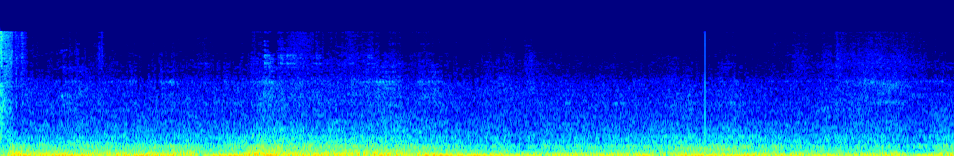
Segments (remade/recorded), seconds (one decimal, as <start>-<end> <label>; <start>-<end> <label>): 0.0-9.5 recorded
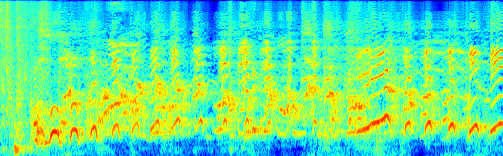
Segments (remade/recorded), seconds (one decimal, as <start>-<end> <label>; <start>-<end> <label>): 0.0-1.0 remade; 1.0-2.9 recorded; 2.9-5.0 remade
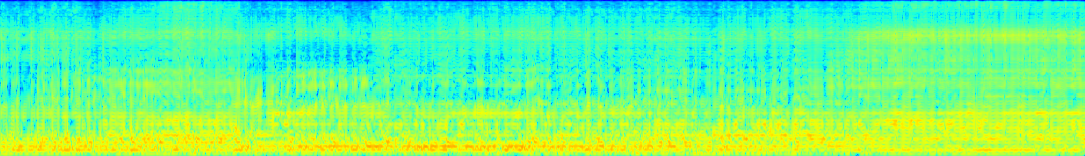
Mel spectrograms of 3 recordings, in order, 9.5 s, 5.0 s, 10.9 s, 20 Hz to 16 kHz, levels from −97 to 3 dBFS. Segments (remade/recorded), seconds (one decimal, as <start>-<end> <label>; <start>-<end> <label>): 0.0-10.9 remade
